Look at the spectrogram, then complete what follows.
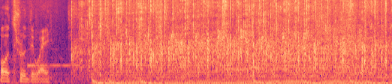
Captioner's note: audience applauding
